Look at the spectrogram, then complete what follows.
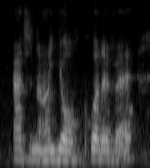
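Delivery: ordinary delivery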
